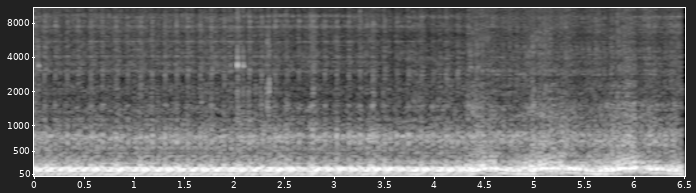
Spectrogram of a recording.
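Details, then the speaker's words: 1980 Yamaha XS1100 Special four-cylinder with an uneven, lumpy beat and occasional exhaust pops: misfire and backfire. #3 suspected running rich and overflowing; #4 keeps dropping out, suspected high-resistance spark plug resistor caps. "okay it's a miracle that I got it going again I think that this one number three was running really rich because it was overflowing but let's look at some backfire going on"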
